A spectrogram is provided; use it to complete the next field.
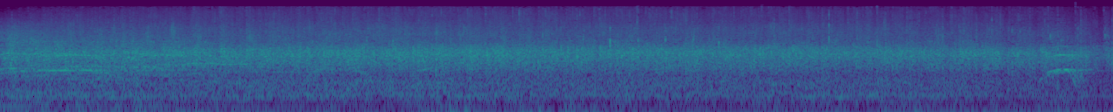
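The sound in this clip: Audience applause welcoming a speaker onstage at a talk event at the JCCSF: dense, steady clapping that stays loud and even for about eleven seconds, with no voices standing out.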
